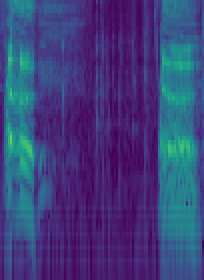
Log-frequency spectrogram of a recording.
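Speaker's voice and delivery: loud hiccup bursts. Real, not acted. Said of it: "Did that scare the hiccups away?".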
